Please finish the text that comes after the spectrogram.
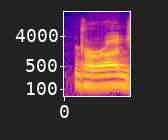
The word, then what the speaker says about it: Varun: Varun Kachwaha. Varun? Yeah. Varun. Just go with Yeah. it. You usually pronounce it just fine.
